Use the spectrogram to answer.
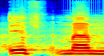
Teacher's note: huruf Man harakat an bertemu dengan huruf mim berharakat tasdid maka ditahan dan ditekan didengungkan dua harakat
